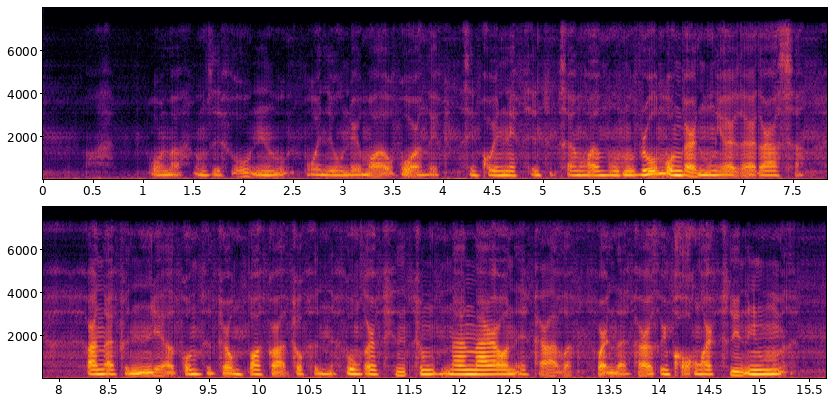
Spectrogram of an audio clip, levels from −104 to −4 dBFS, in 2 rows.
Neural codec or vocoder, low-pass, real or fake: autoencoder, 22.05 kHz, a latent of 192 numbers a frame, VITS, trained on many speakers; 7.2 kHz; fake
